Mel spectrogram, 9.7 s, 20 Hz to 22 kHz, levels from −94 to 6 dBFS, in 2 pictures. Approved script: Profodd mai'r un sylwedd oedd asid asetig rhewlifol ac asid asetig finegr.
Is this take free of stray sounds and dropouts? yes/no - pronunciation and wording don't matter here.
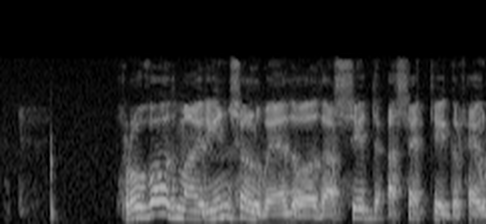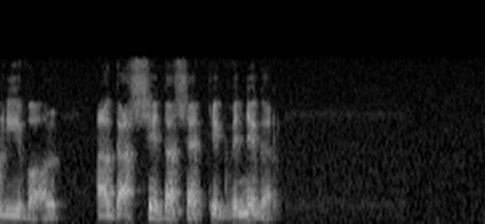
yes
